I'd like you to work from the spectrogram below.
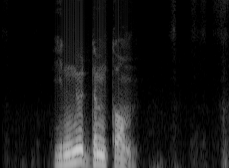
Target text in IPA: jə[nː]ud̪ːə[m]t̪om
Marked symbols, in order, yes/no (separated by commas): yes, yes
